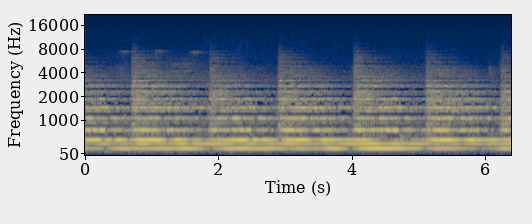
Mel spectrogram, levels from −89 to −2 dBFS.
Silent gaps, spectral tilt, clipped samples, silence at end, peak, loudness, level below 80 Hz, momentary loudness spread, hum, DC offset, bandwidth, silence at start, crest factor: none; -7 dB/octave; under 0.1%; 0 s; -6 dBFS; -20 LUFS; -76 dBFS; 5 LU; none; under 0.1%; 7.8 kHz; 0 s; 12 dB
